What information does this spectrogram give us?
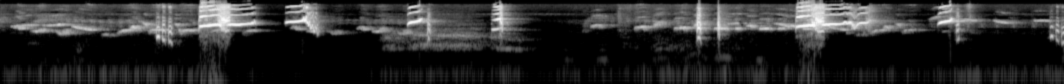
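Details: Oriental magpie-robin song to stimulate a quiet bird: varied whistles, harsh buzzy bursts and sharp clicks, two loud rising phrases around seconds two and eight, faint hum underneath.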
